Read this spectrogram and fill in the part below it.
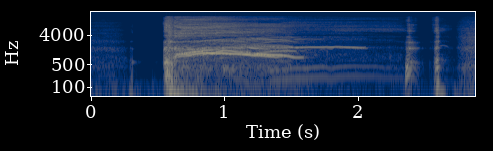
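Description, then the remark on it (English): A loud cough that drags out into a raspy, rattling rasp in the throat for over a second, followed by two short, sharp coughs. “It's like this rattling whenever I cough.”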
